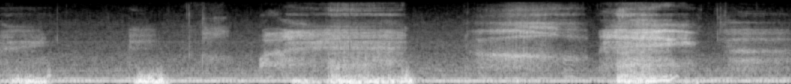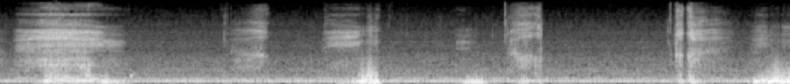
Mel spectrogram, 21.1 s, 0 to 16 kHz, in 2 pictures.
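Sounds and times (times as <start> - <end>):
man snoring loudly: 3.5 - 5.5, 6.4 - 9.4, 10.8 - 12.2.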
